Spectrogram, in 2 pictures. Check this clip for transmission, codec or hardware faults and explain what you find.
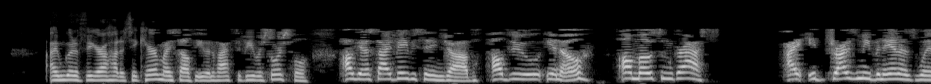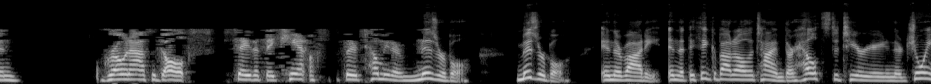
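One fault: an adaptive stream at a lower bitrate, from 1.54 s to 13.54 s. Quality drops abruptly with no gap, consistent with a fall from about 128 to 16 kbit/s MP3. Nothing remains above 5.3 kHz, so the speech turns dull, with audible codec artefacts, until quality snaps back.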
